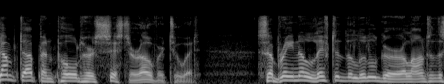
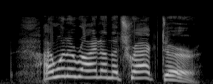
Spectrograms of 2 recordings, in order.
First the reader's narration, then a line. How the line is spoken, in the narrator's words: Daphne cried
